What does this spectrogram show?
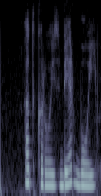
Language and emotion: Russian, neutral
